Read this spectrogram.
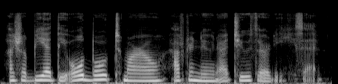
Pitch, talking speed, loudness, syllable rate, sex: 180 Hz, 250 wpm, -18 LUFS, 6.3 syllables/s, female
